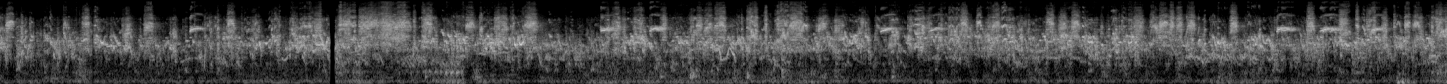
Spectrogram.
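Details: Breeding-season budgerigars chattering continuously for the whole stretch: overlapping chirps, squeaky warbles and occasional clear whistles from many birds, with one sudden brief drop-out early on.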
